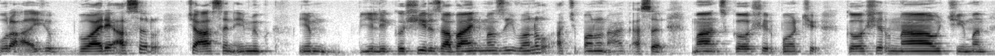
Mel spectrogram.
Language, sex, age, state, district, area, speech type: Kashmiri, male, 18-30, Jammu and Kashmir, Pulwama, rural, spontaneous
